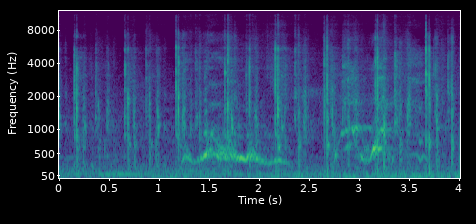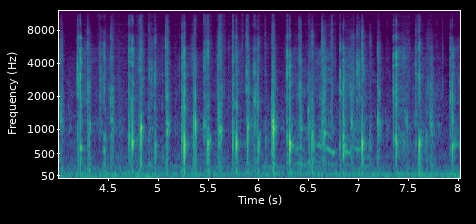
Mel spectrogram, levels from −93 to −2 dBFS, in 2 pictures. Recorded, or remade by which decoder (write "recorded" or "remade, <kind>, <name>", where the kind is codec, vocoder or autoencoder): remade, autoencoder, DAC-VAE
